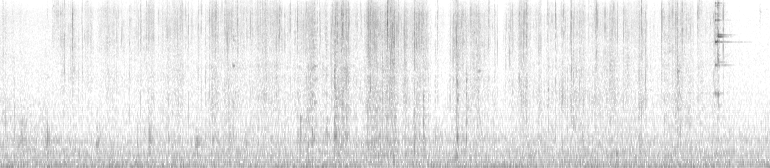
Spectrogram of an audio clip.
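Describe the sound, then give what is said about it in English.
Someone rummages through a mudlark's bag holding tools, a digging device and wet wipes to get out a token, with continuous crinkling and rustling of material and small clicks and knocks as items shift about, no speech. “And my one is, shall I get it out? Yeah, go on. Yeah, it's in my bag.”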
